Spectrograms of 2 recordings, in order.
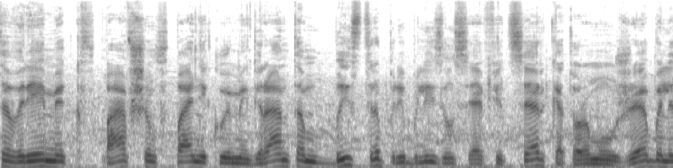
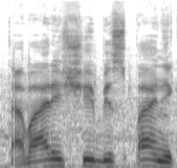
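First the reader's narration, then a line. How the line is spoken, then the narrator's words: Commanding officer's voice. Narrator (Russian): командным голосом объявил офицер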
